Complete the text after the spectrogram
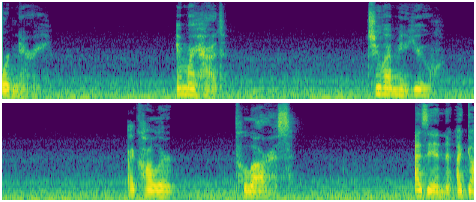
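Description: A young woman speaks quietly and calmly in short phrases.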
